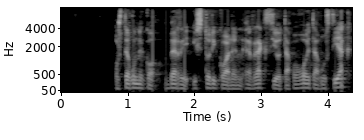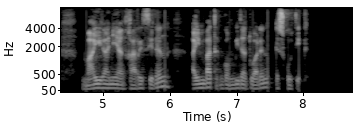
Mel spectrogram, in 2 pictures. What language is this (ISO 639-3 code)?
eus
